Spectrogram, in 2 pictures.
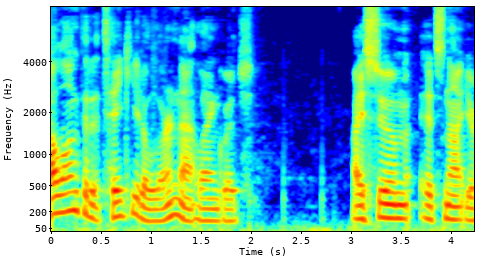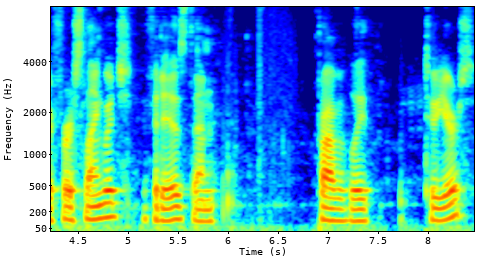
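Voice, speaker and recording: A man with a Western US accent, medium pitch, dark and mellow tone, ordinary pitch variation, moderate pace and long, frequent pauses. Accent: Western American. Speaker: gaming streamer. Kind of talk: live stream gameplay chat. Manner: casual, chatty.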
